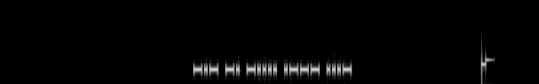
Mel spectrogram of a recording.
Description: Morse code, heard as a keyed tone, about 42 wpm, 700 Hz. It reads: KN6JV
